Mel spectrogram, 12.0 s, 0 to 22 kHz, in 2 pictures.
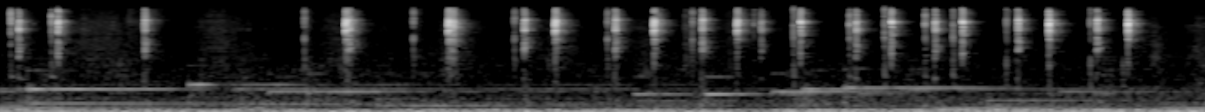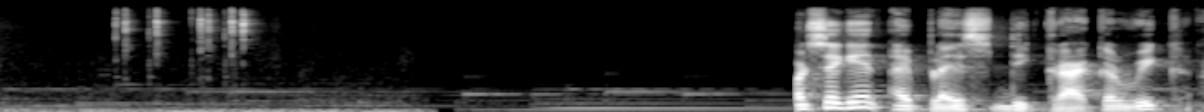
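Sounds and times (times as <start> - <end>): soft background music: 0.0 - 12.0
relay clicking: 1.5 - 5.8, 6.6 - 7.4.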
